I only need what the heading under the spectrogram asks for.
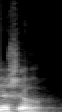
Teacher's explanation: तर तो विसर्ग आहे ज्याचा उच्चार ह असा होतो, जो कंठ्य आहे. तर या ठिकाणी यशः अधिक म्हणजे धन, म्हणजे पहिल्या पदाचा शेवटचा वर्ण हा विसर्ग आहे आणि त्याच्या मागे यश हा शब्द असल्यामुळं अ आलेला आहे, श अधिक अ, आणि पुढे विसर्ग आलाय.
